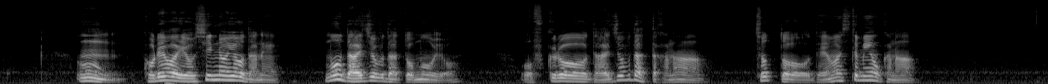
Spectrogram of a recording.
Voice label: dialogue line, japanese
